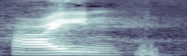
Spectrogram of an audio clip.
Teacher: عین جو ہے حلق کے درمیان والے حصے سے اس کی آواز آئے گی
